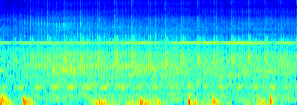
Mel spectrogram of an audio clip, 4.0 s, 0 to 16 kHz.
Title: CJ7 AMC 304 Howell TBI Whistling Noise at Idle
